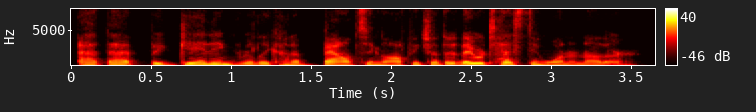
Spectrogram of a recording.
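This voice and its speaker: Female podcast co-host, soft-edged mellow timbre, casual discussion, dry close recording. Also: medium pitch, fast, no room sound.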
